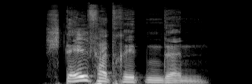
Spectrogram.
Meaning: inflection of stellvertretend: 1. strong genitive masculine/neuter singular 2. weak/mixed genitive/dative all-gender singular 3. strong/weak/mixed accusative masculine singular 4. strong dative plural
- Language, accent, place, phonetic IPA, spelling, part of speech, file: German, Germany, Berlin, [ˈʃtɛlfɛɐ̯ˌtʁeːtn̩dən], stellvertretenden, adjective, De-stellvertretenden.ogg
